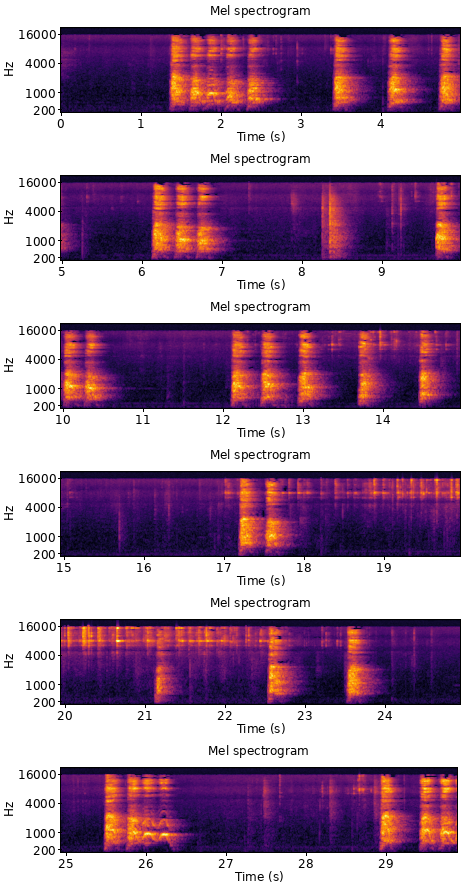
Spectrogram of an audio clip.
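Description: Small dog barking in short bursts of two to four sharp barks, with pauses of a second or two between bursts. A faint hiss comes in briefly about twenty seconds in.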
